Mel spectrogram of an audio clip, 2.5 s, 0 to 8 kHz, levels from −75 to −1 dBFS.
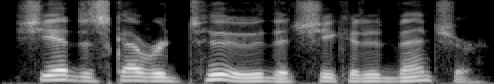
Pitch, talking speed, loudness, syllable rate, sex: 125 Hz, 195 wpm, -17 LUFS, 6.0 syllables/s, male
